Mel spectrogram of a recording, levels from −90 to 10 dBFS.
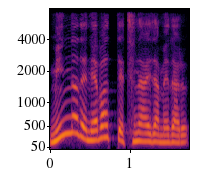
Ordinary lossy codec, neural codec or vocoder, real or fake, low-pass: none; codec, 16 kHz in and 24 kHz out, 1 kbps, XY-Tokenizer; fake; 7.2 kHz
